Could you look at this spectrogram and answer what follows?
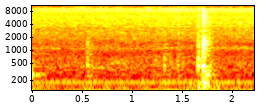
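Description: Jackfruit seeds frying in a pan give a steady, quiet sizzle with a brief louder crackle near the end.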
